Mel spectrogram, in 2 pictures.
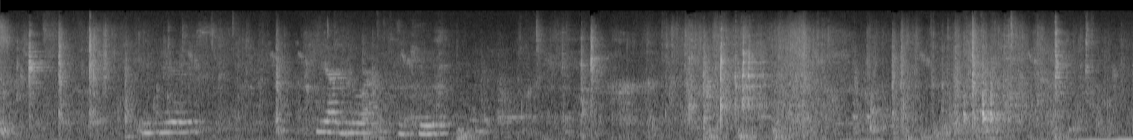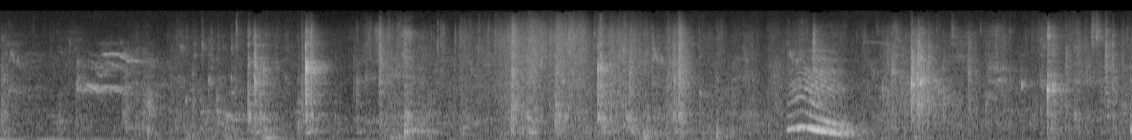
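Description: Young girls talk and chatter nearby.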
